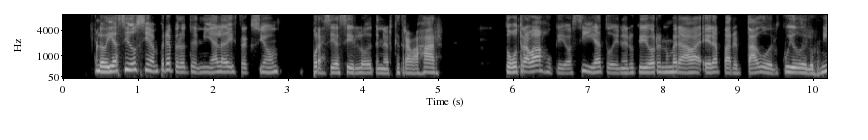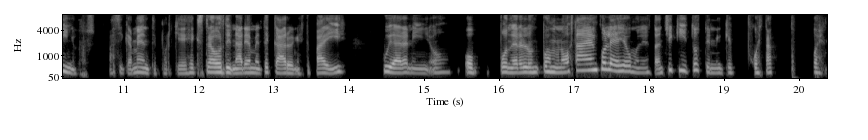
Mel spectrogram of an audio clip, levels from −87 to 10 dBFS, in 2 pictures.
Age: 30-49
